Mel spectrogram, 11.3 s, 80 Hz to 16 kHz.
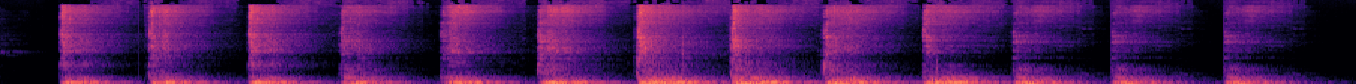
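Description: Loud, regular, thumping beats at about 75 a minute, a vocal imitation of Korotkoff phase 3, when the tones are loudest.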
